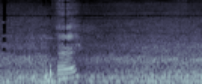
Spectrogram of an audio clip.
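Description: A steady low rumble of background noise, with a woman's short exclamation "eh" rising in pitch about half a second in.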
